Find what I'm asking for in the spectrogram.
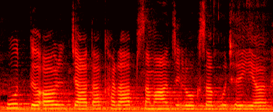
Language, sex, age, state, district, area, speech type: Maithili, female, 30-45, Bihar, Madhubani, rural, spontaneous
